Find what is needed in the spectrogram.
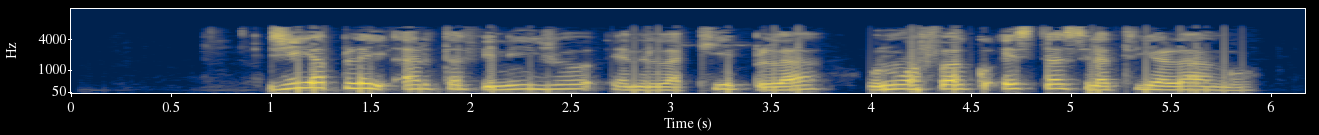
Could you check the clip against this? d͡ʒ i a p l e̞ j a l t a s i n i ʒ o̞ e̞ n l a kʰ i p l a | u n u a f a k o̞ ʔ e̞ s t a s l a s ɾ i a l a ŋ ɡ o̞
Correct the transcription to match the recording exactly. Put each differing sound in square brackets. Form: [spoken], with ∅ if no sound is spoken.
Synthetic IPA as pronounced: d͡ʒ i a p l e̞ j a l t a [f] i n i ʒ o̞ e̞ n l a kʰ i p l a | u n u a f a k o̞ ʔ e̞ s t a s l a [t] ɾ i a l a ŋ ɡ o̞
